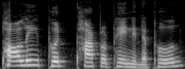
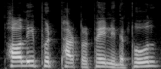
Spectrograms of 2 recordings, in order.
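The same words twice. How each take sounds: No difference in how they are said.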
